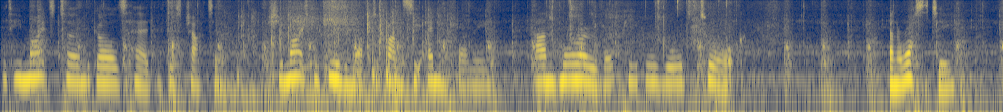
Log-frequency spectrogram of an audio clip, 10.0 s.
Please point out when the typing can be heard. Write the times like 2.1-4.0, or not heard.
2.1-4.8.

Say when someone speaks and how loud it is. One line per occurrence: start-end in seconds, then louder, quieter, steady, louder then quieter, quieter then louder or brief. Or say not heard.
0.0-7.5 steady
8.8-10.0 brief.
